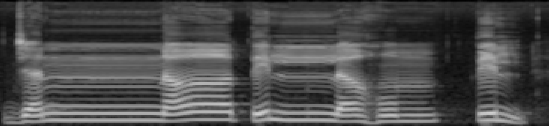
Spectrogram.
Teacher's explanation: جنات لہم، تل، اب تنوین کے بعد لام ہے تو تا کی بھی آواز لام میں جا رہی ہے اور دونوں کی کلیئر آواز آ رہی ہے، ادغام ہو رہا ہے لیکن غنہ نہیں ہو رہا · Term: ادغام بلا غنہ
